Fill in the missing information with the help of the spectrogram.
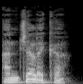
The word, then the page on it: angelica: British English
